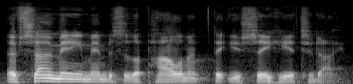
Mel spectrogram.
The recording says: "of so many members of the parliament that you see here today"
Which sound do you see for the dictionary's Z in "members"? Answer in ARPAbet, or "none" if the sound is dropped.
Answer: Z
